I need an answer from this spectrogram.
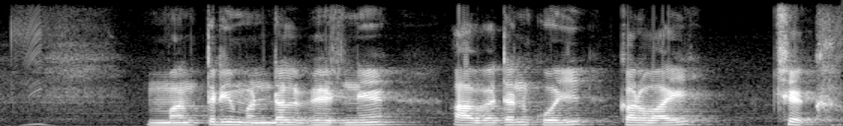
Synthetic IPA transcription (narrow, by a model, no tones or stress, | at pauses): mənt̪ɾiməɳɖəlbʱed͡ʒne | aʋed̪ənkoikəɾʋai | t͡ʃʰek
